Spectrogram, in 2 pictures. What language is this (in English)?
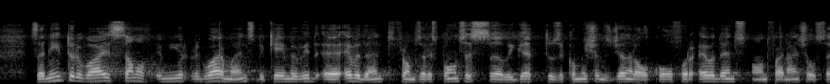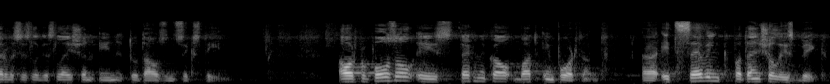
English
